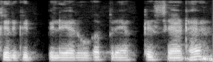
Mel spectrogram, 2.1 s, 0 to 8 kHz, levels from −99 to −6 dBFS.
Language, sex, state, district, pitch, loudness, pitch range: Hindi, male, Uttar Pradesh, Muzaffarnagar, 115 Hz, -17 LUFS, 110-120 Hz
